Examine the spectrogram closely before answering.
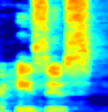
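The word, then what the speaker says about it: Jesús: god it's not it's his name is short for hey-zeus dr.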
